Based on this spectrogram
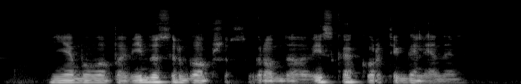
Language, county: Lithuanian, Vilnius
